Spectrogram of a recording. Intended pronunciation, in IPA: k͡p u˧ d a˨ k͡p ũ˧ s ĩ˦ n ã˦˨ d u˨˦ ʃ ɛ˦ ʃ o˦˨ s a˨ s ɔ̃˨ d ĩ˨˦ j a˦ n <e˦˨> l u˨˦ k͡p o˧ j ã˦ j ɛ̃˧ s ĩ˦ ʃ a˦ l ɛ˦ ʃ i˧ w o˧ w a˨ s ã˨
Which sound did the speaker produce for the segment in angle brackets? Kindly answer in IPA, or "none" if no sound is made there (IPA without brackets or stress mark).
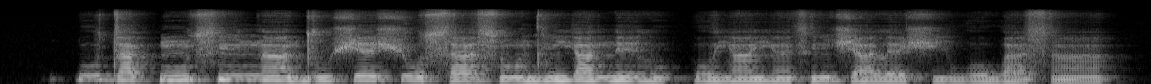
e˦˨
